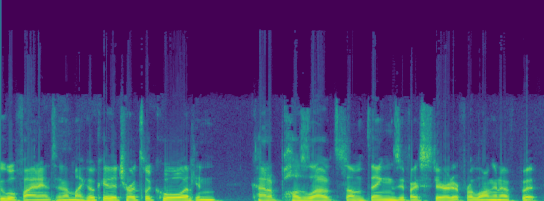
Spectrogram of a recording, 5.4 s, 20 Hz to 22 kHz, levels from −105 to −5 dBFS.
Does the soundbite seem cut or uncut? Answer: cut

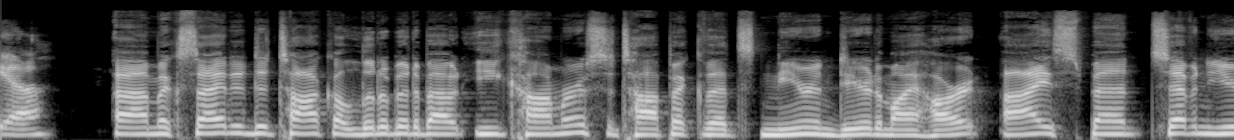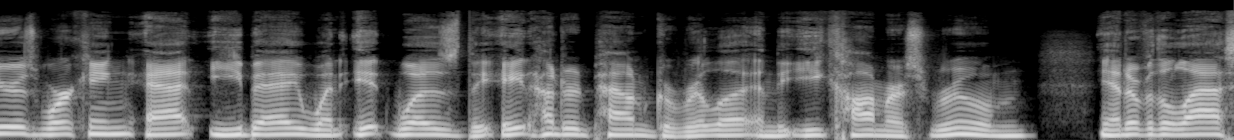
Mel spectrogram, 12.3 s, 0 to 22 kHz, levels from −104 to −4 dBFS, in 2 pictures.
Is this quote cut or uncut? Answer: uncut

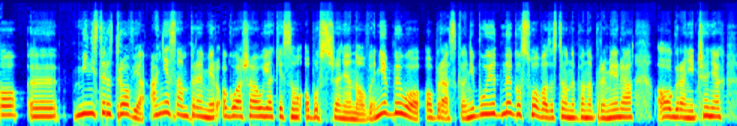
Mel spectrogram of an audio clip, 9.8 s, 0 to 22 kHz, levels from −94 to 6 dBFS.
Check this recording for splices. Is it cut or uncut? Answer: uncut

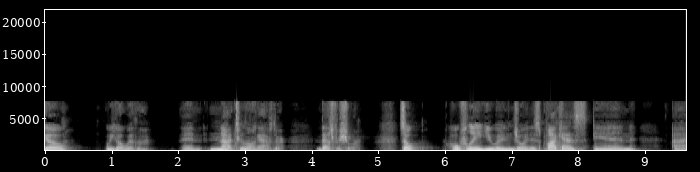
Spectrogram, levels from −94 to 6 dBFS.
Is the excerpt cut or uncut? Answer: uncut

